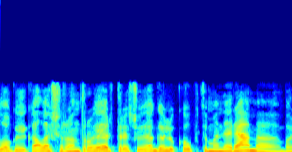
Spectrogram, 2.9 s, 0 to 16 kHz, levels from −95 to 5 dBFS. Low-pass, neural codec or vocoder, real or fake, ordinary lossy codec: 7.2 kHz; none; real; MP3, 48 kbps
